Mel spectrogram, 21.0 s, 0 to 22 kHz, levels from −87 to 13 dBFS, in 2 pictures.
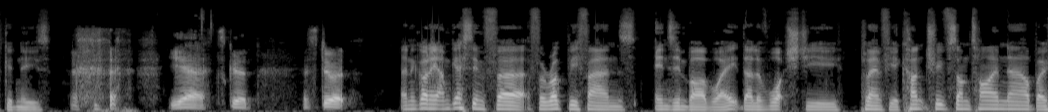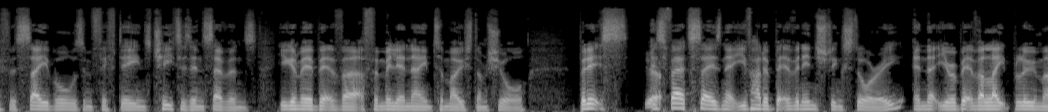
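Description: No technical faults are audible anywhere in this recording.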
